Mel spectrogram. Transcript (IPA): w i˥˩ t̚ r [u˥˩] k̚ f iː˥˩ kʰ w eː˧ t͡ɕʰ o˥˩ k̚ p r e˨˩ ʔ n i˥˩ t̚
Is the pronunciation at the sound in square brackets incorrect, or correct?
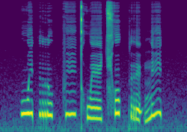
incorrect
